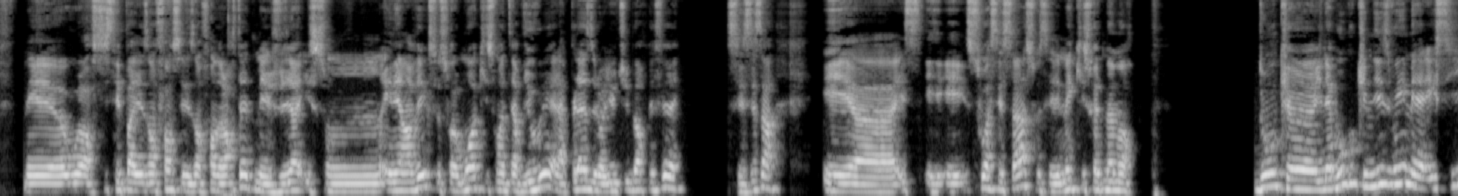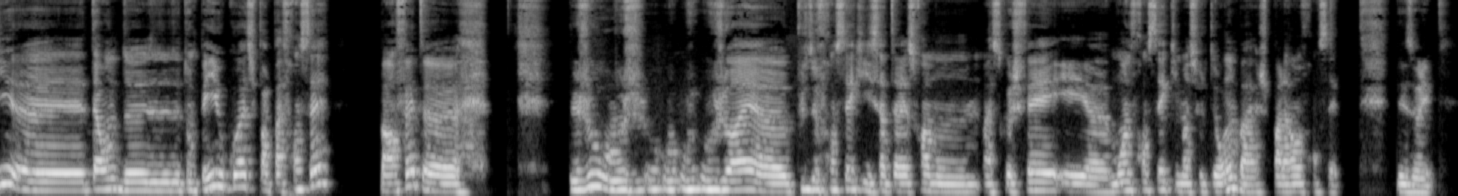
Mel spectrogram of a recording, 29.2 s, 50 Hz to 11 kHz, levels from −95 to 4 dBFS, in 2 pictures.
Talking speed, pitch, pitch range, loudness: 235 wpm, 150 Hz, 135-170 Hz, -16 LUFS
